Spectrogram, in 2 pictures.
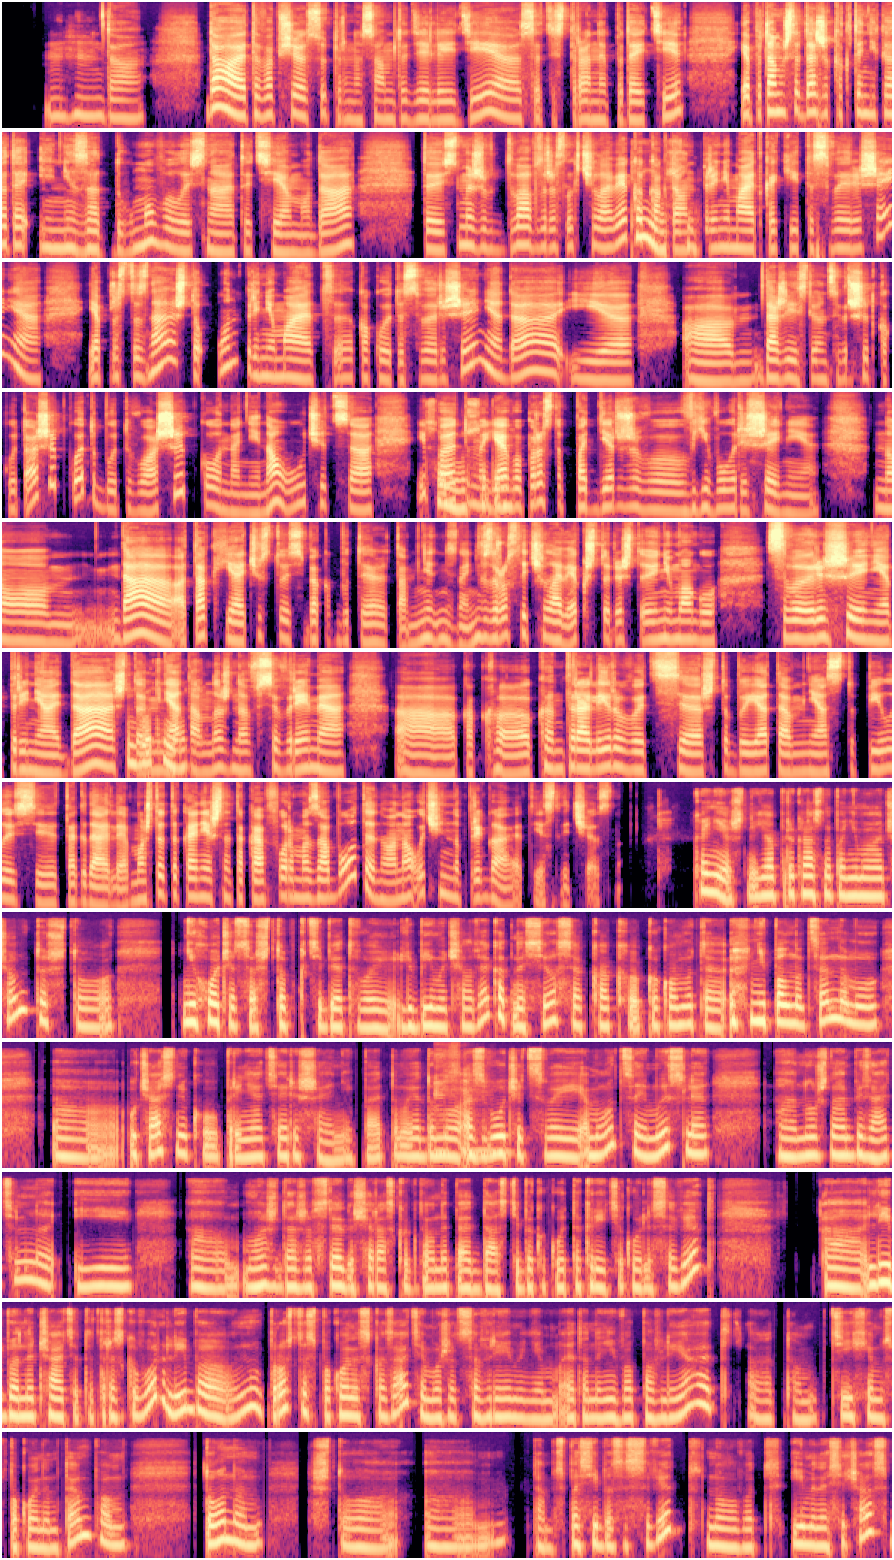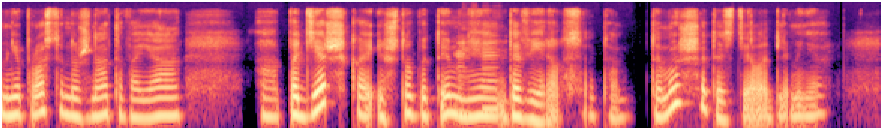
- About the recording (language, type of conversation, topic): Russian, advice, Как реагировать, если близкий человек постоянно критикует мои выборы и решения?
- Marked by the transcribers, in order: chuckle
